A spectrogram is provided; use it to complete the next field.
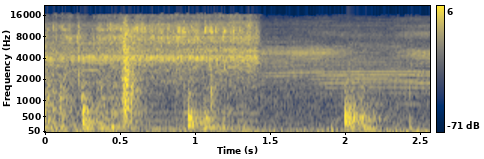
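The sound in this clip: Electric hair clippers buzz steadily while shaving someone's head for lice, a continuous hum lasting about a second and a half before cutting off, followed by a few faint brief knocks.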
